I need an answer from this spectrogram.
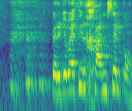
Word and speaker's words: Hänsel: Hansel, esa A se escribe con una diéresis, un signo ortográfico que en alemán se llama umlaut y que cambia la pronunciación de la vocal. De A se pronuncia E, con lo cual en realidad serían Hänsel y Gretel, aunque...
